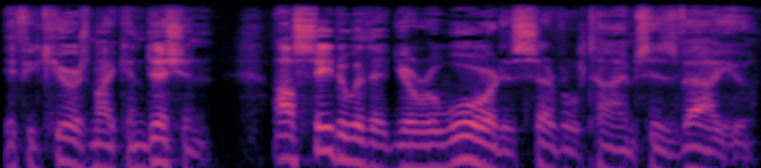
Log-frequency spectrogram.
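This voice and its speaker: An aging warlord dictator from a video game, cold and imperious. The voice is on the low side and very dry, close and free of room sound. He speaks in a measured, commanding way that carries menace. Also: breathy edge, no room sound. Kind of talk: video game character dialogue.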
